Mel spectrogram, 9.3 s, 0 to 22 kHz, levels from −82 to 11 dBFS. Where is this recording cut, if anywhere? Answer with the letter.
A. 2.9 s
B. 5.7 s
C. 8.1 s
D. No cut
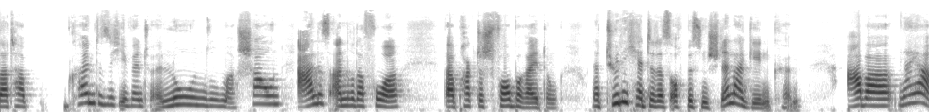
A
